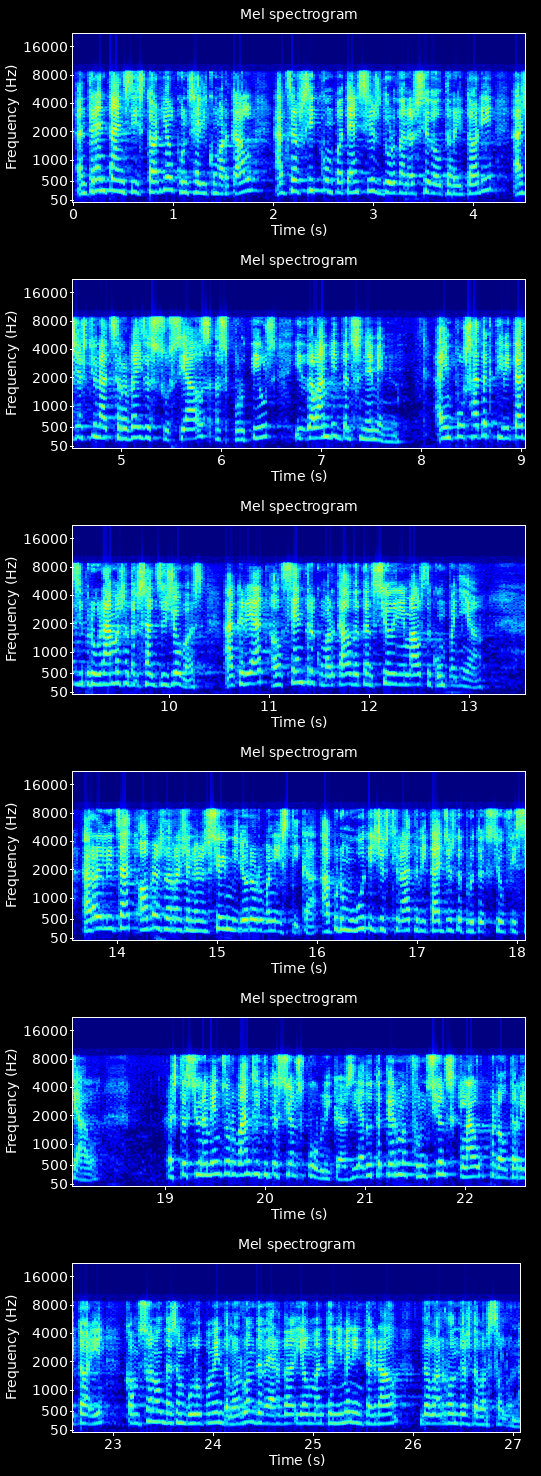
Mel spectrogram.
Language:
Catalan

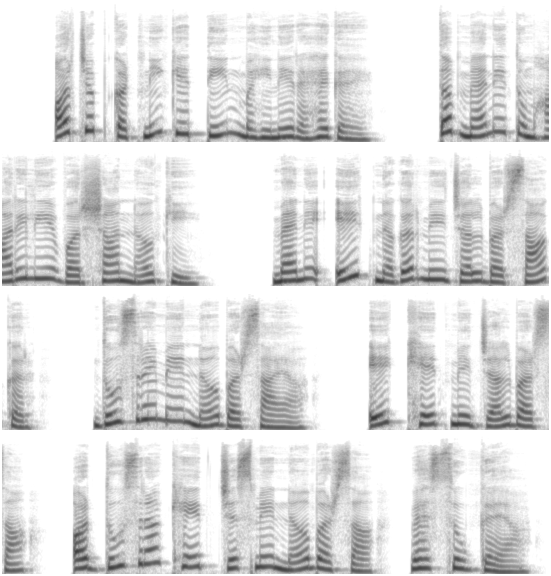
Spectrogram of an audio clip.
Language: Hindi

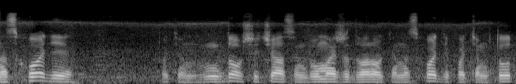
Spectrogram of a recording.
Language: Ukrainian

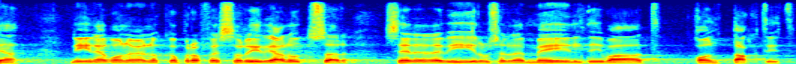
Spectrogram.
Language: Estonian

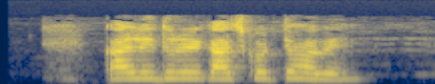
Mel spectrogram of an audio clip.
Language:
Bangla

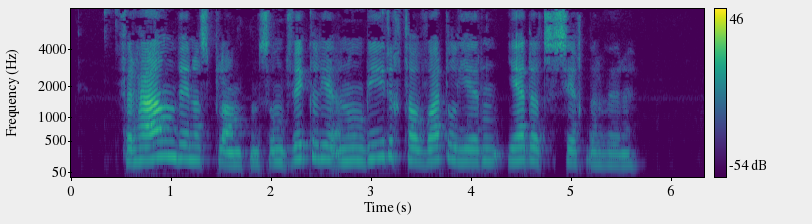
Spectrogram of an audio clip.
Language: Western Frisian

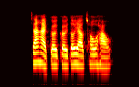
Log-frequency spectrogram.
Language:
Cantonese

